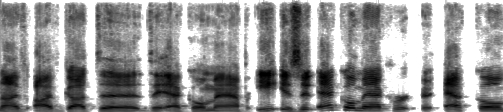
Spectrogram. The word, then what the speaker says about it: ECHOMAP: I've I've got the the Echo Map. Is it Echo Mac? Echo Map or Ecom Map. We always say Echo Map. It's Echo Map.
